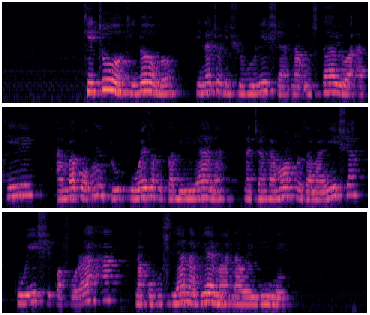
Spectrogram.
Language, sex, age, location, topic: Swahili, female, 25-35, Dar es Salaam, health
